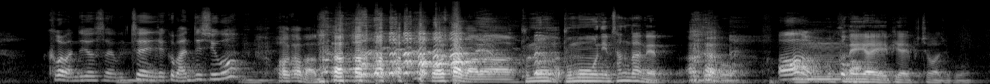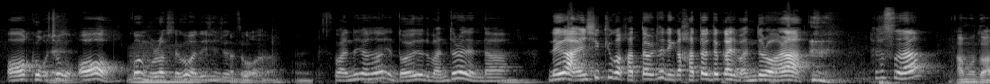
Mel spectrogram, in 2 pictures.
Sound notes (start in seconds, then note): 2.3 ha ha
